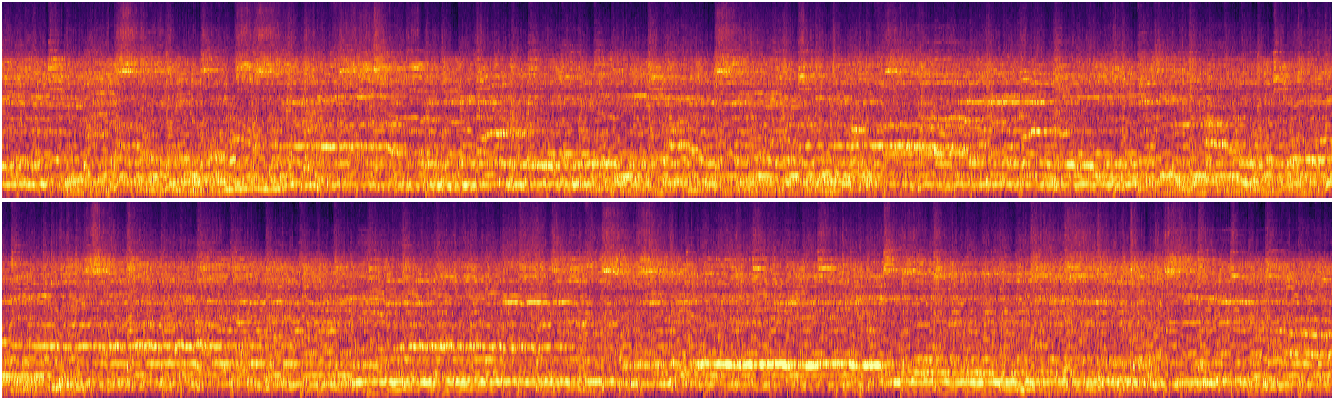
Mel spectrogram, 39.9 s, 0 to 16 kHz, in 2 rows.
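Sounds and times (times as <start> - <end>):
guitars: 0.0 - 39.9
live rock band playing: 0.0 - 39.9.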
